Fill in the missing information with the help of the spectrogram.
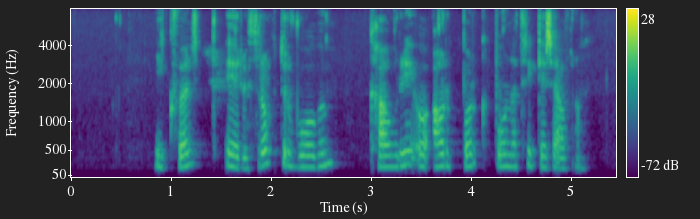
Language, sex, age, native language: Icelandic, female, 40-49, Icelandic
